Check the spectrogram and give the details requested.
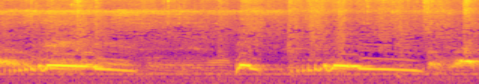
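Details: Lure call of a Eurasian collared dove, used to provoke an answer: a sharp rising note, then a sustained mellow coo that slides downward, repeated about every two seconds.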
